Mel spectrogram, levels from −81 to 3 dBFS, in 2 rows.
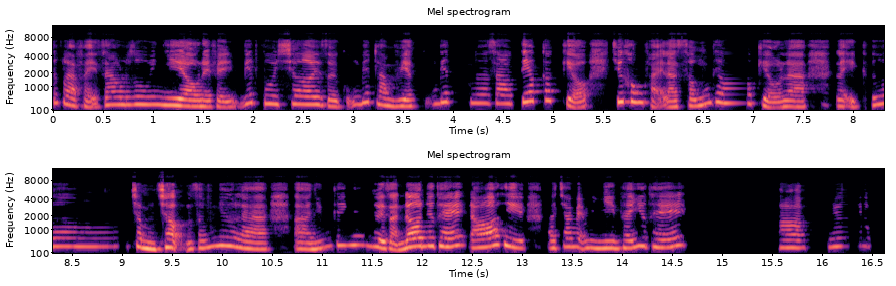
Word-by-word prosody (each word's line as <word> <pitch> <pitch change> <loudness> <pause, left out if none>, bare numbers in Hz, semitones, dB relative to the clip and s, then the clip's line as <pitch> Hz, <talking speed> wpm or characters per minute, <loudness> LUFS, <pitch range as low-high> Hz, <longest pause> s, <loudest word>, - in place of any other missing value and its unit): tức 315 -2 -8
là 240 -4 +1
phải 200 -3 -3
giao 250 +1 -2
du 260 0 0
nhiều 235 -6 +3
này, 190 -1 +1
phải 180 -2 -2
biết 290 +4 -4
vui 280 -2 -1
chơi, 260 -1 0
rồi 200 -4 -2
cũng 200 +8 -10
biết 330 -1 -3
làm 230 -4 0
việc, 205 0 +1
cũng 280 - -12
biết, 335 +2 -1 0.3
a, 300 - -6
giao 290 -1 -4
tiếp 355 +2 +4
các 390 -1 -2
kiểu. - - 0 0.3
Chứ 345 -2 +4
không 350 -2 +1
phải - - -3
là 185 +1 +1
sống 215 +8 -3
theo, 335 - 0 0.3
kiểu, 175 -6 -1
là 185 -1 -1 0.3
lại 195 -3 -3
cứ, 245 +3 -3
ơ, 290 - -2 0.7
chầm 235 -9 +6
chậm 255 +5 +7 0.2
giống 245 +7 -2
như 315 -1 +2
là, 220 -6 +2 0.2
à, 210 -1 -1
những 235 +7 -1
cái 330 -1 -2
ng 335 -2 -4
người 270 -5 +5
giản 205 -4 +2
đơn 285 +5 +8
như 305 0 +3
thế. 300 +2 +4
Đó, 270 +6 +4
thì, 255 -5 +3 0.2
ờ, 235 - -2
cha 280 - -2
mẹ 265 -4 -3
mình 240 -1 0
nhìn 235 -1 +2
thấy 245 0 +2
như 305 +3 +1
thế. 275 +4 0 0.9
Ờ, 250 0 -2 0.2
nhưng 285 +2 -5
như 300 -1 -18
255 Hz, 220 wpm, -23 LUFS, 220-295 Hz, 0.9 s, đơn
